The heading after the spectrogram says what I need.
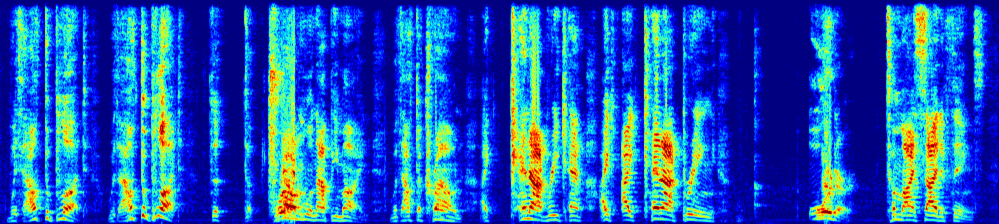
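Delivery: loud, roaring orc voice. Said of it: "roar that".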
